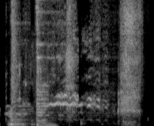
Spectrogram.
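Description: A horse neighs loudly and close by in a long, whinnying call, followed by a shorter snort-like burst near the end, with no talk over it.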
